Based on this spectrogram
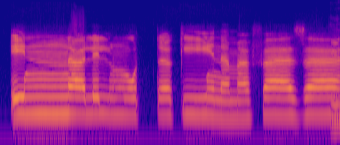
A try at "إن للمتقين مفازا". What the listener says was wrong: إن للمتقين قاف للمتقين. No, you made the ta heavy. You said muttaqina. No. Muttaqi. Taqi.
